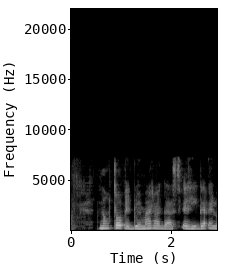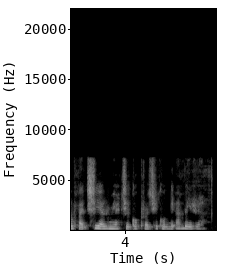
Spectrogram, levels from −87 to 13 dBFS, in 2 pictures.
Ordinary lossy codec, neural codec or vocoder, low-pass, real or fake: MP3, 64 kbps; codec, 16 kHz in and 24 kHz out, 1.1 kbps, FireRedTTS-2 codec; 7.2 kHz; fake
